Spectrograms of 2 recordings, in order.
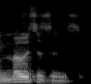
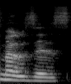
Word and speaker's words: Moses': At least in English, the apostrophe is after the S, indicating the possessive without adding an extra S, because it just sounds... But pronouncing, you don't pronounce an extra sound.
